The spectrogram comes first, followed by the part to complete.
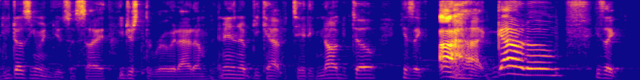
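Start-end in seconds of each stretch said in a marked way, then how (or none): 4.4-5.6 high, loud, stretched gloating; hammed-up victory cry; triumphant whoop. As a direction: crow over a lucky hit. Acting triumph after a kill.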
